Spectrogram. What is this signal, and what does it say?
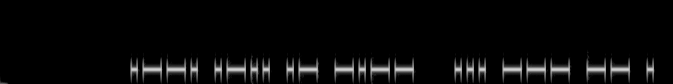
Morse code, heard as a keyed tone, about 20 wpm, 700 Hz. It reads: PLAY SOME
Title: Sentences from Top 1000 Words - Review Part 3 - 20wpm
